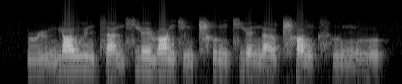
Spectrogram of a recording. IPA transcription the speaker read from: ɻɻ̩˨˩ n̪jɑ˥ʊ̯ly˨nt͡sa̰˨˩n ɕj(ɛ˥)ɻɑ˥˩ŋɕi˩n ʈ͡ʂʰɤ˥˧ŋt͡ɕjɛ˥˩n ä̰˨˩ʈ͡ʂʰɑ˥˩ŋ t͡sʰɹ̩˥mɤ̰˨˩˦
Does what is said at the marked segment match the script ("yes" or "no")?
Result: no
